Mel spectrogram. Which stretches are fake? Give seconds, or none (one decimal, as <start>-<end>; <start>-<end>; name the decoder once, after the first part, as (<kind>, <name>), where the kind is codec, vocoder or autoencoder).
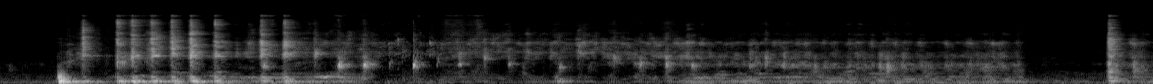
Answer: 0.0-3.8 (vocoder, Vocos); 4.4-11.5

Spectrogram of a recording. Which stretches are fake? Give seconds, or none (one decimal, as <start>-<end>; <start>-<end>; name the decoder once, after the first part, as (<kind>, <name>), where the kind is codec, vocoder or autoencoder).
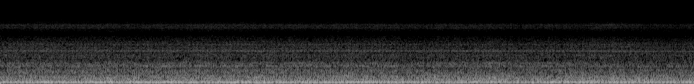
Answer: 0.0-3.4 (vocoder, Vocos); 4.4-5.6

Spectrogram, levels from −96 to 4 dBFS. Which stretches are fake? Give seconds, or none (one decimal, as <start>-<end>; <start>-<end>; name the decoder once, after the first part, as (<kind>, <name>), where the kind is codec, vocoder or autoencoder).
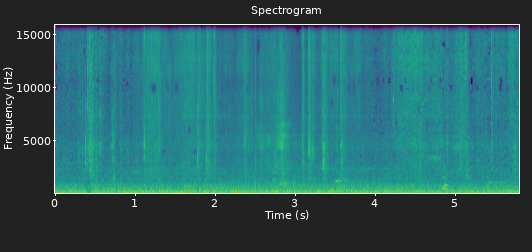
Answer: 1.0-3.9 (vocoder, Vocos)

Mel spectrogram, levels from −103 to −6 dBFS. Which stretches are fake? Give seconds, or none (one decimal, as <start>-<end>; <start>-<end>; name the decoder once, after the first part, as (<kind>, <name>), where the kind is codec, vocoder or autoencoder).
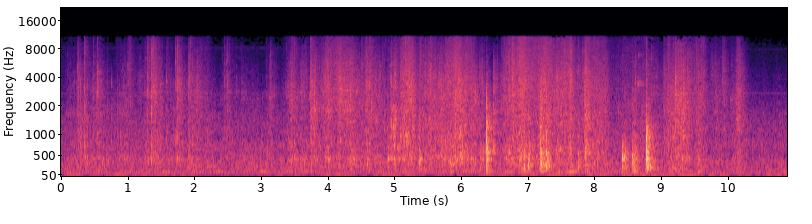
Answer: none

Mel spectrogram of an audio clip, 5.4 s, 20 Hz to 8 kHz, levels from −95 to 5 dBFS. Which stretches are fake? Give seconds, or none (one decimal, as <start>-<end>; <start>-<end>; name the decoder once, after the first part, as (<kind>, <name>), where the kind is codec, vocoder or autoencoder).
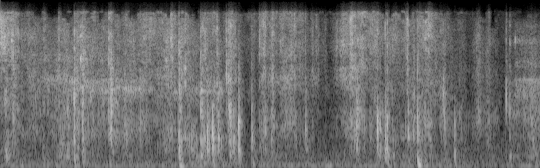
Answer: none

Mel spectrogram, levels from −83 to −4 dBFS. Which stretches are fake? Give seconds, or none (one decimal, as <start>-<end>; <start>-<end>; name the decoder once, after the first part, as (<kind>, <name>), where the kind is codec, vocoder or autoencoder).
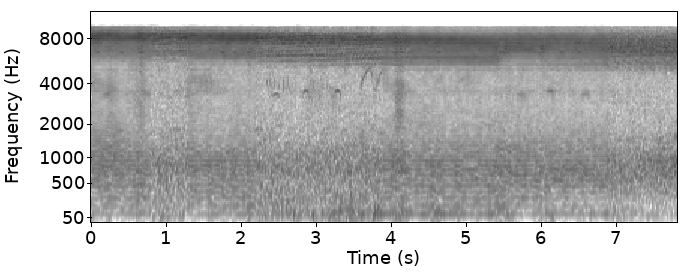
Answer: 0.0-0.8 (vocoder, Vocos); 1.3-2.2; 3.9-6.9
